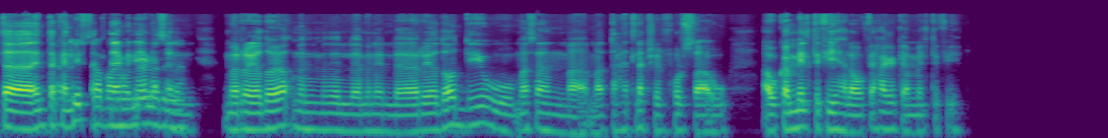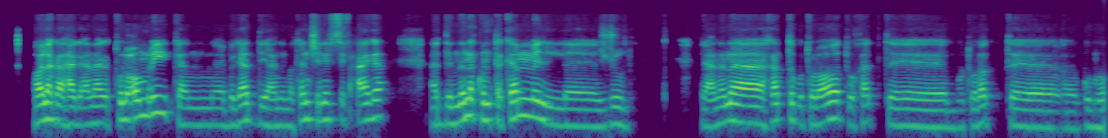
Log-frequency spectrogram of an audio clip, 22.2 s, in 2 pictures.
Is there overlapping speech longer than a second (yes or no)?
yes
